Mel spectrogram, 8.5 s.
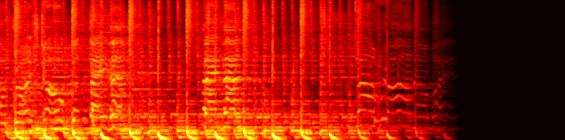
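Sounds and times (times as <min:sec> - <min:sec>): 
1980s style beat at 140 bpm: 0:00.0 - 0:06.7.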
